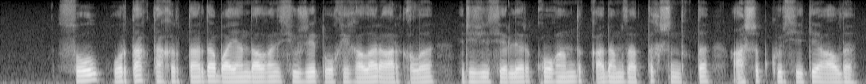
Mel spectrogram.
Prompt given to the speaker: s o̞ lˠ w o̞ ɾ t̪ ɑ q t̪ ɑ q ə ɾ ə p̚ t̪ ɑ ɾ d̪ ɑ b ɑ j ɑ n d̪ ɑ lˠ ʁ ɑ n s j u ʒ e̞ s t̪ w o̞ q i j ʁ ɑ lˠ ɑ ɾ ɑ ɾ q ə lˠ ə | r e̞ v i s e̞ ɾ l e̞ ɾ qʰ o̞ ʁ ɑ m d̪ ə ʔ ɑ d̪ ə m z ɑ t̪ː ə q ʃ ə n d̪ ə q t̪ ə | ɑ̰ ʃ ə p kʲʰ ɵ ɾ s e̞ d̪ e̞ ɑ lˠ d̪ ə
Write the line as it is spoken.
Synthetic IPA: s o̞ lˠ w o̞ ɾ t̪ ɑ q t̪ʰ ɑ q ə ɾ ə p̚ t̪ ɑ ɾ d̪ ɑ b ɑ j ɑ n d̪ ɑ lˠ ʁ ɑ n s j u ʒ e̞ t̪ w o̞ q i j ʁ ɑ lˠ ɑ ɾ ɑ ɾ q ə lˠ ə | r e̞ ʒ i s e̞ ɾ l e̞ ɾ qʰ o̞ ʁ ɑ m d̪ ə q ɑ d̪ ɑ m z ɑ t̪ː ə q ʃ ə n d̪ ə q t̪ ə | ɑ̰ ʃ ə p kʲʰ ɵ ɾ s e̞ t̪ e̞ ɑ lˠ d̪ ə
